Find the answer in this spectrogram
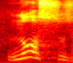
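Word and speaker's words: νόσος: de noso no grego nossos no grego n u sou a mais ou menos assim é se a pronúncia nos nossos nossos mais ou menos essa pronúncia essa doença a Bíblia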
